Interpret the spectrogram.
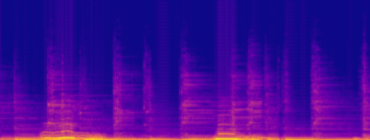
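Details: Female Eurasian eagle-owl guarding her nest of six-week-old chicks from an autumn breeding gives two short, nasal, rising-then-falling 'eng' alarm calls about two seconds apart, over soft guitar music. She also uses this call with her mate.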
